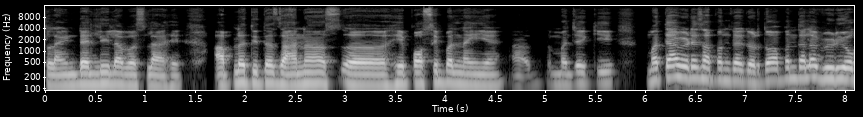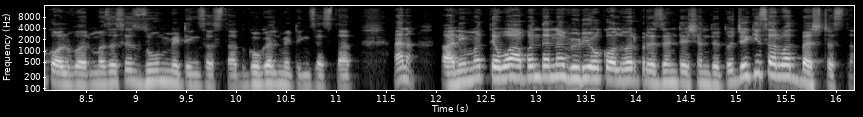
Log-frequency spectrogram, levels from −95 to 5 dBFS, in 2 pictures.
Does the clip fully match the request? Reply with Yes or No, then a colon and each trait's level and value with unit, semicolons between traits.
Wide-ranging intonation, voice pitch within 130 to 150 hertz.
Yes: wide, 6.1 semitones; medium, 140 Hz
